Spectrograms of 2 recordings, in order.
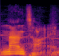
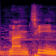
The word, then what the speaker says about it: Mantine: region, which is quite unique, and that is Mantine, Man-tine or Man-teen, depending on your pronunciation, is often seen with a Remoraid under its wing.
